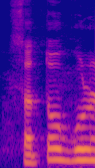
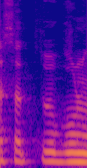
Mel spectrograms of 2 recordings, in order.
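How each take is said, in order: First: सतोगुण with an o after "sat"; wrong word form. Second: सत्वगुण with "tva" in the middle; correct word form. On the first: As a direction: say सतोगुण as sa-to-gun. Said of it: "नहीं होता है भैया". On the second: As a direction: say सत्वगुण as sat-va-gun. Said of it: "होता है". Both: Shown as a demonstration.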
